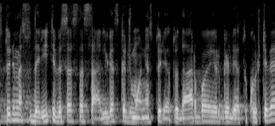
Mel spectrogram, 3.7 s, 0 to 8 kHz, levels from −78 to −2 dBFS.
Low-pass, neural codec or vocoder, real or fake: 7.2 kHz; none; real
